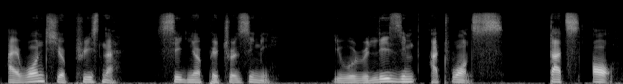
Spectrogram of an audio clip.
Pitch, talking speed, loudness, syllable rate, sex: 105 Hz, 125 wpm, -22 LUFS, 4.8 syllables/s, male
